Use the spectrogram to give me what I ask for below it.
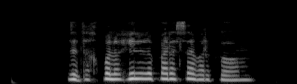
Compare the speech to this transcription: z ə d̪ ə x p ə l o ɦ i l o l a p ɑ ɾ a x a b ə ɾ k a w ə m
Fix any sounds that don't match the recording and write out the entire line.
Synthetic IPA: z ə d̪ ə x p ə l o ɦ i l o l a p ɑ ɾ a s a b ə ɾ k a w ə m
